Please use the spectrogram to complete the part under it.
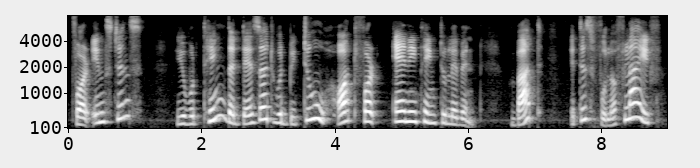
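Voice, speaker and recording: Woman doing a patient mum from a kids book, high lively voice, explains stuff slowly. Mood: gently persuasive. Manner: measured, explanatory. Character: patient, knowledgeable mother explaining to her children. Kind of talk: children's storybook character reading.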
